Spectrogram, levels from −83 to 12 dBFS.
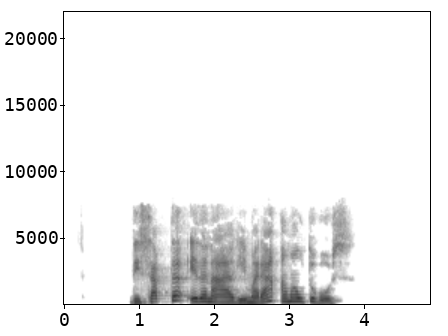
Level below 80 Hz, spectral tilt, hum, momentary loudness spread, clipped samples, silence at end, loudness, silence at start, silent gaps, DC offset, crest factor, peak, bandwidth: -62 dBFS; -6 dB/octave; none; 9 LU; under 0.1%; 1.15 s; -16 LUFS; 0.9 s; none; under 0.1%; 16 dB; -2 dBFS; 7.8 kHz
